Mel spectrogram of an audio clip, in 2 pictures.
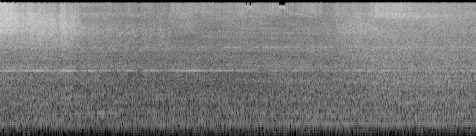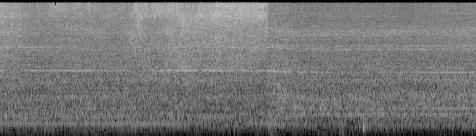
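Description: A vacuum cleaner fitted with a crevice tool runs steadily and loudly throughout, a continuous whining motor drone with a sustained hum and shifting airflow hiss as the nozzle moves.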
